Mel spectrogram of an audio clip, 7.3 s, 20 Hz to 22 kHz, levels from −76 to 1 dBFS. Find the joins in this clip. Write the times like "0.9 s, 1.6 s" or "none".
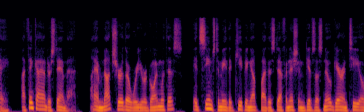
1.7 s, 3.7 s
